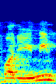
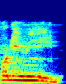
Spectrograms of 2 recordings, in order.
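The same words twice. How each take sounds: First: It is asked in a calm, curious tone. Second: It is asked in a sharp, confrontational tone.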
